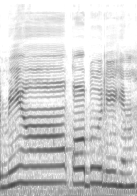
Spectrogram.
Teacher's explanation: جائیں گے، جیسے من قبلہم، قب پہ قلقلہ ہو رہا ہے، با ساکن حروف قلقلہ میں سے اس کو ہلا کر پڑھیں گے · نون ساکن کے بعد قوف آ گیا تو ادھر اخفاء ہو رہا ہے، غنہ کریں گے، ناک میں آواز لے جائیں گے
